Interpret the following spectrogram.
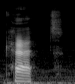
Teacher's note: E sua versão arredondada Vogal anterior quase aberta não arredondada. Fica na metade do caminho entre [ɛ] e [a] e sem arredondar os lábios.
